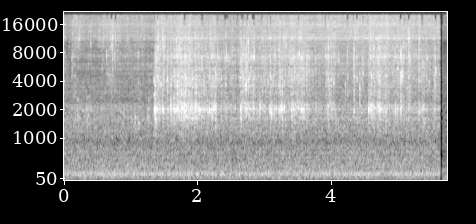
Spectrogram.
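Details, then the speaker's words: Air bubbles trapped in a PC water-cooling loop (Ryzen 3700X on X570 Aorus board) during first boot and RAM memory training after adding DDR4 sticks: steady low pump hum under a wet churning gurgle as the CPU pump works hard. "Listen to all those air bubbles. My CPU pump hasn't worked this hard in a very long time."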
